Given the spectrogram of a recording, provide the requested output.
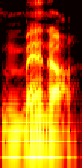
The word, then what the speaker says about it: Mena: I said Mena well oh it's Mena not Mina Mena huh like meno like the fish but not half a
